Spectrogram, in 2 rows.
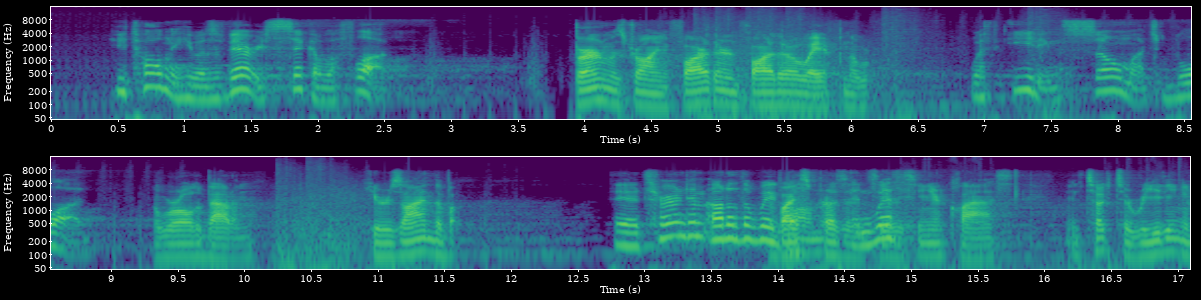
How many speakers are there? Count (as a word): two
